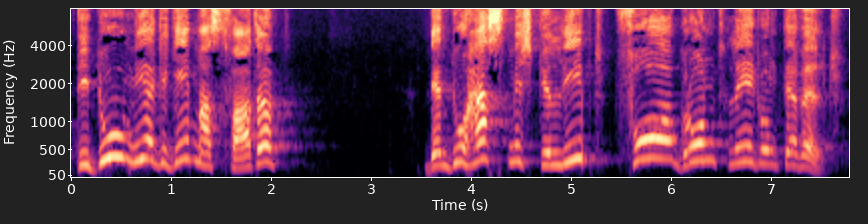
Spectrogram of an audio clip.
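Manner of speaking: loud, slow, soaring scripture proclamation; impassioned preaching. Acted. Preacher reads Jesus' prayer to the church, loud and slow. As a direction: build it to a climax and hold.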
